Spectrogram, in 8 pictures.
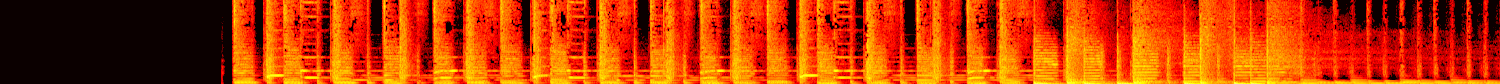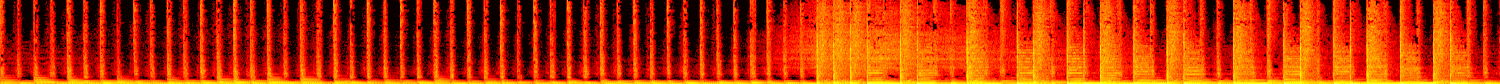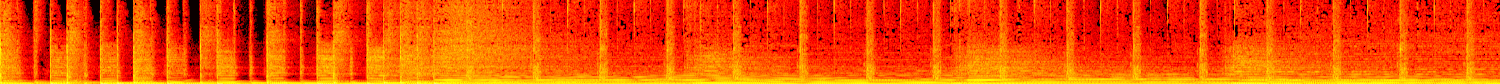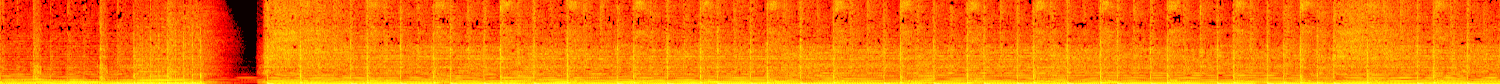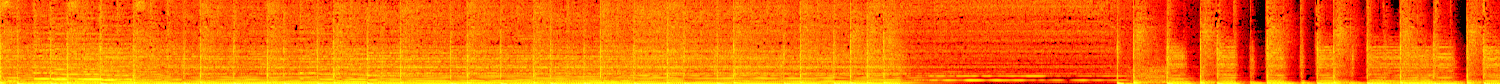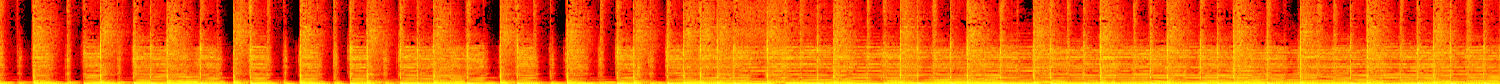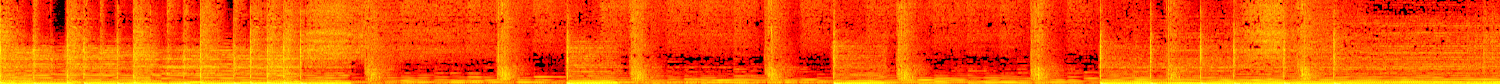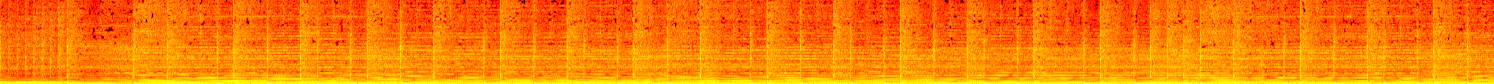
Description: File audio BASE della canzone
